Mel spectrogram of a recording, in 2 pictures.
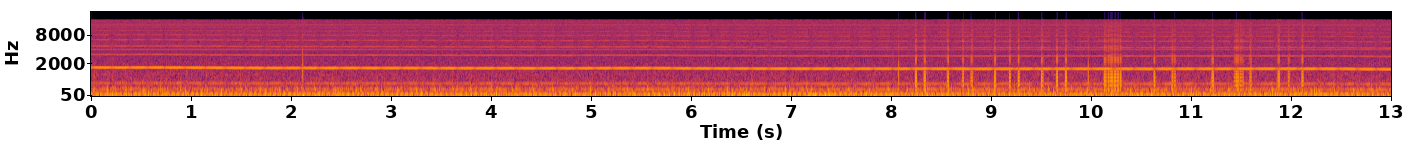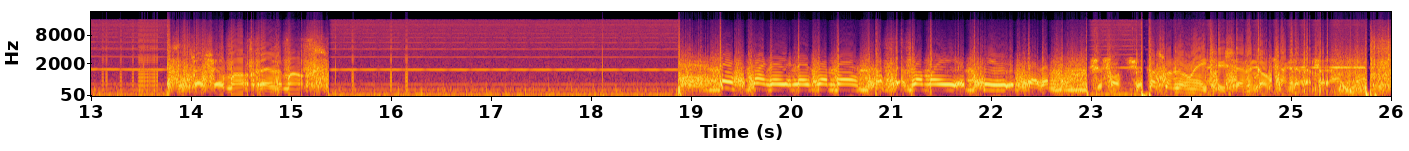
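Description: Socata TB10's piston engine at low power as the aircraft taxis after landing, heard through the cockpit intercom as a low hum under a steady high whine that drops slightly in pitch near the middle. Loud radio voice transmissions cut in briefly around the middle and again for the last seven seconds.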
